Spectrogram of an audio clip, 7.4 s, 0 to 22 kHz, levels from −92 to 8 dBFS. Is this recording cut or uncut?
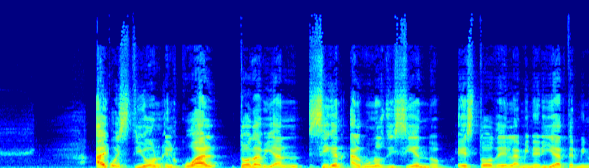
cut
